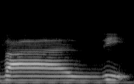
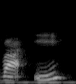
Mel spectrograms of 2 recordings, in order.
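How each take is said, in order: First: A z sound links the two vowels. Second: A glottal stop separates the two vowels. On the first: The speaker calls it right. "You get a nice little liaison" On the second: The speaker calls it wrong. "that has a glottal stop and it's just really uncomfortable"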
